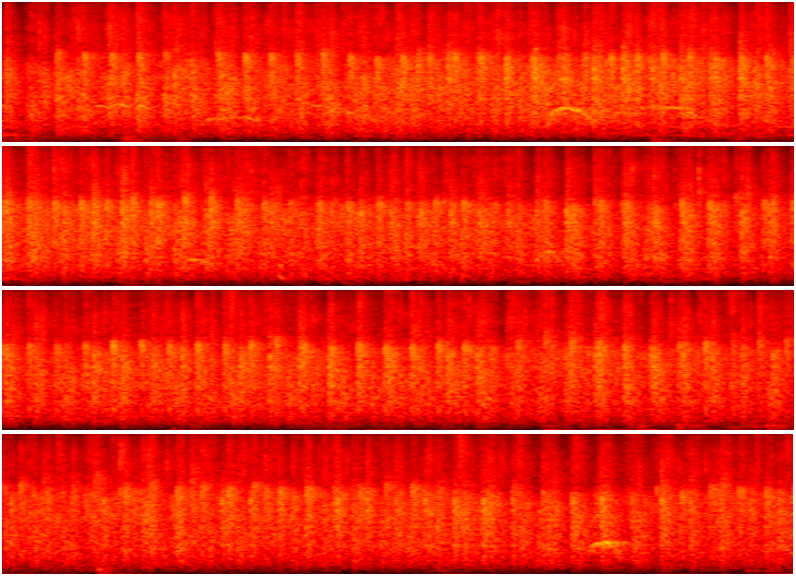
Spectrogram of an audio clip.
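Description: Audience applauding: a dense, steady patter of hand claps.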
